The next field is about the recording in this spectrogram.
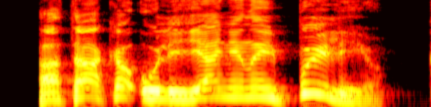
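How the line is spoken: Shouting. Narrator (Russian): кричал лорд Эммон

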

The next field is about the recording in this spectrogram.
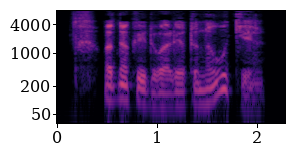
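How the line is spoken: Sighed. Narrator (Russian): вздохнула Элайн

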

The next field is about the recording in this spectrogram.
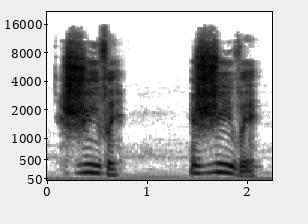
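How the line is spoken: Almost silent mumbling. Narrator (Russian): уже почти беззвучно бормотала Рита

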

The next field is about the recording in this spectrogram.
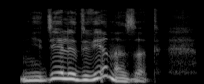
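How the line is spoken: Wheezing, captain. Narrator (Russian): просипел капитан

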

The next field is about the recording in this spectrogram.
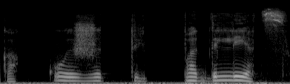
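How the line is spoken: Muffled, hollow voice. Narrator (Russian): Глухо произнесла Лариса

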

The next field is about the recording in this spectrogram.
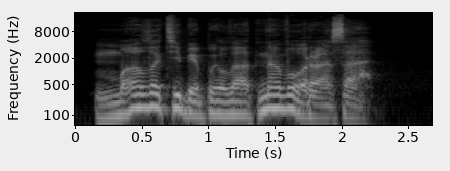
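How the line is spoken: Hoarse rasp. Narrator (Russian): Прохрипел Креол

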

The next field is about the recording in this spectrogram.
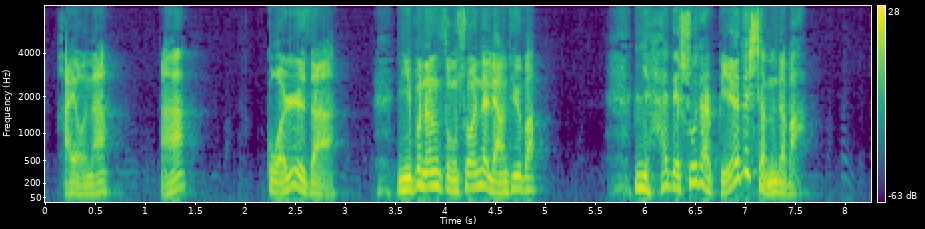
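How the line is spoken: Laughing. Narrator (Chinese): 谭志林还是笑着说

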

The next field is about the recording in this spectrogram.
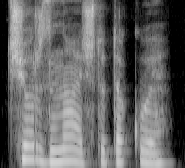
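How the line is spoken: Grumbling. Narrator (Russian): проворчала Джема

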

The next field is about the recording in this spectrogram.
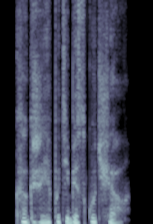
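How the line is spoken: Muffled whisper. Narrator (Russian): прошептала я, уткнувшись в воротник его пальто

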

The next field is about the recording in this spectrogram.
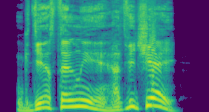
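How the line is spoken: Shouted. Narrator (Russian): крикнул я

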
